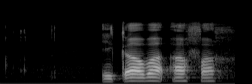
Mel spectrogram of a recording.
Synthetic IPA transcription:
ɪkʼaβaʔafa

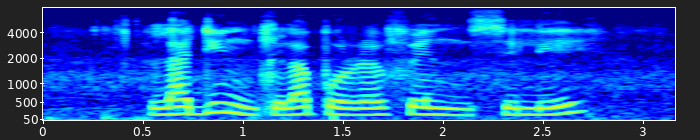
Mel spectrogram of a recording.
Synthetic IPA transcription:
ladin̩t͡ɬʼɔlapʼʊrɛfen̩sɪlɪ

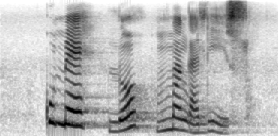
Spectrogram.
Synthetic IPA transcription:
k̬umɛlɔm̩maŋɡʱaliːsɔ̥

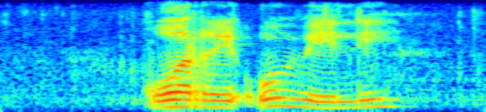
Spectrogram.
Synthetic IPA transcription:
ɣʊrɪʔʊbɛlɪ

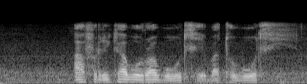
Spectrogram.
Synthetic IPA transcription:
afʊrikʼabʊrwabʊt͡ɬʰɛ̰batʰobʊːt͡ɬʰɛ̥

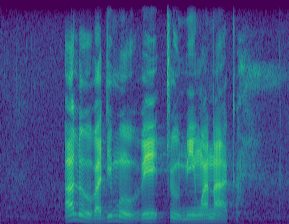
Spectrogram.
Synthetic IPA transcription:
alʊβadimʊbetʼumiŋwana̰ːkʼa

